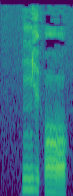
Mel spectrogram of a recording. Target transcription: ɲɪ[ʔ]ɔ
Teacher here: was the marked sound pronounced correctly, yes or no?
yes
